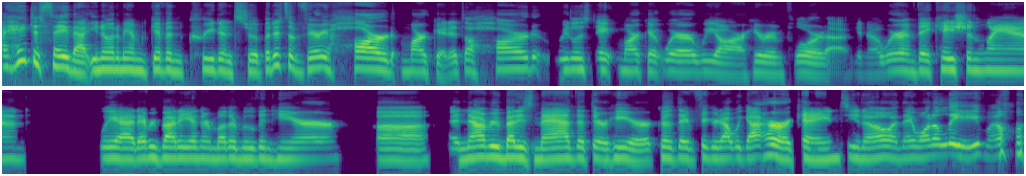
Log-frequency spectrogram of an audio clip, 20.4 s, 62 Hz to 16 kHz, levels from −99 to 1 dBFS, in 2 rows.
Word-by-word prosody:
I 230 - -1
hate 325 +9 +1
to 295 - +2
say 225 -2 +4
that, 155 -4 +1
you 185 - 0
know 195 0 0
what 195 - -1
I - - -2
mean? 195 0 -2
I'm 185 -2 -4
giving 185 -1 -3
credence 180 -5 -5
to 170 - -4
it, 165 - -5
but 195 - -3
it's 250 0 -1
a 230 - +1
very 205 +6 0
hard 195 -3 +3
market, 170 -2 -4
it's 155 +2 -8
a 175 -2 -5
hard 200 +5 -4 0.2
real 190 +1 -7
estate 190 0 -6
market 175 -2 -5
where 160 -2 -1
we 165 0 -9
are, 140 -2 -5
here 155 -2 -4
in 145 - -14
Florida, 145 -2 -6 0.2
you - - -20
know? 140 +1 -13
We're 180 +4 -1
in 175 -2 -3
vacation 185 +1 0
land, 180 -1 0 0.7
we 185 0 -3
had 175 -1 +4
everybody 185 0 +2
and 185 0 -2
their 180 -1 -3
mother 175 +1 -2
moving 175 0 -6
here, 175 +1 0 0.4
uh, 160 -1 +1 0.2
and 170 0 -4
now 190 +2 +7
everybody's 190 -3 +3
mad 180 +2 +4
that 180 -1 -4
they're 170 -3 0
here, 160 -3 -1
'cause 190 -1 -1
they've 180 -3 -2
figured 180 0 -4
out 180 0 +2
we 185 - -7
got 195 +1 +3
hurricanes, 180 -2 +5
you 190 -1 -4
know, 180 +3 +1
and 185 -1 -3
they 185 - -3
wanna 195 +3 +1
leave, 435 -1 +2
well - - -4
180 Hz, 200 wpm, -22 LUFS, 170-190 Hz, 0.7 s, now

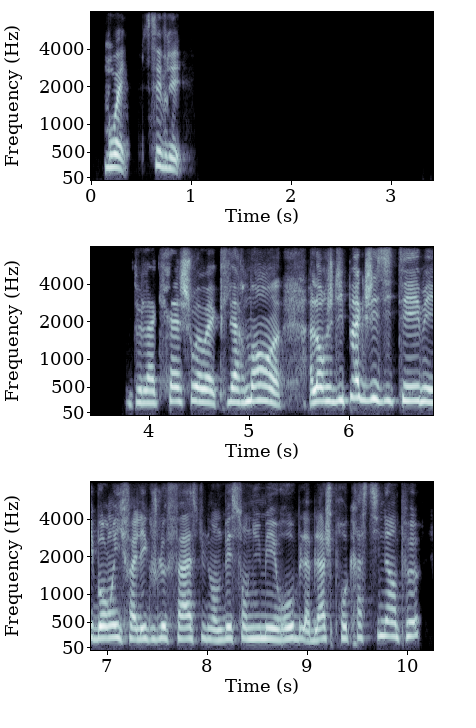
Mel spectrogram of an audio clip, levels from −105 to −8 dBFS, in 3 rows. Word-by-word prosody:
Ouais, 230 -2 +2
c'est 270 -2 -5
vrai. 210 -3 -4 2.8
De 210 +3 -7
la 220 -1 +1
crèche, 250 +3 -1
ouais, 255 - +3
ouais, 225 -3 +4
clairement, 245 +2 +2
heu - - -7 0.3
alors 250 +3 +4
je 255 - +1
dis 270 +2 +2
pas 315 +3 +4
que 280 - -1
j'hésitais 265 -2 +1
mais 235 -2 +2
bon, 215 +1 +4
il 230 -2 +1
fallait 205 -2 -1
que 200 - -7
je 200 - -6
le 220 - +3
fasse, 205 -1 -2
lui 215 - -9
demander 190 +2 -1
son 205 0 -5
numéro, 205 0 +2
blabla, 200 -1 -2
je 210 - -5
procrastinais 225 +4 -5
un 245 - -2
peu 255 +3 -4
225 Hz, 195 wpm, -21 LUFS, 210-255 Hz, 2.8 s, ouais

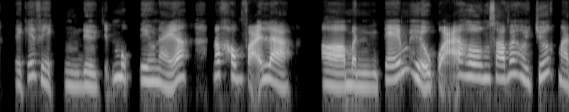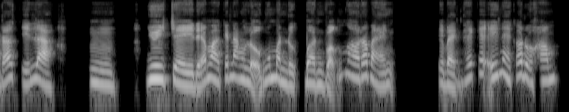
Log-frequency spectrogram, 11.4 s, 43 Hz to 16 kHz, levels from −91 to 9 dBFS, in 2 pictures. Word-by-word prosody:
Thì 190 - -8
cái 290 +7 -5
việc, 230 -10 -7
ừm, 180 -2 -10
điều 175 -2 -3
chỉnh 275 - -7
mục 275 -2 -3
tiêu 230 -1 -2
này 195 -6 +1
á, 265 +4 +5 0.3
nó 305 - +1
không 285 -3 0
phải - - +7
là, - - +5 0.3
ờ, 180 -4 +6
mình 170 -2 -4
kém 250 - +2
hiệu - - +1
quả - - +6
hơn 270 -2 +1
so 255 -1 +3
với 330 +5 -1
hồi 275 -7 -4
trước, 325 +6 -3
mà 195 - -1
đó 255 +7 +1
chỉ 195 -1 -4
là, 245 0 +2 0.4
ừm, 195 -4 -6 0.3
duy 250 +1 +5
trì 200 -8 +3
để 170 - +1
mà 260 -3 +1
cái 265 - -6
năng 275 -3 -2
lượng 230 - -2
của 245 - -5
mình 255 -4 -2
được 180 -3 -6
bền 195 -1 -3
vững 285 - 0
thôi 270 -2 0
đó 290 - +1
bạn. 175 - -4 0.5
Thì 200 - -7
bạn 175 -2 -2
thấy 255 +6 -7
cái 330 +3 -4
ý 275 -1 -2
này 320 -5 -5
có 300 - -2
được - - -5
hông? 230 +2 -4
240 Hz, 280 wpm, -24 LUFS, 190-275 Hz, 0.5 s, phải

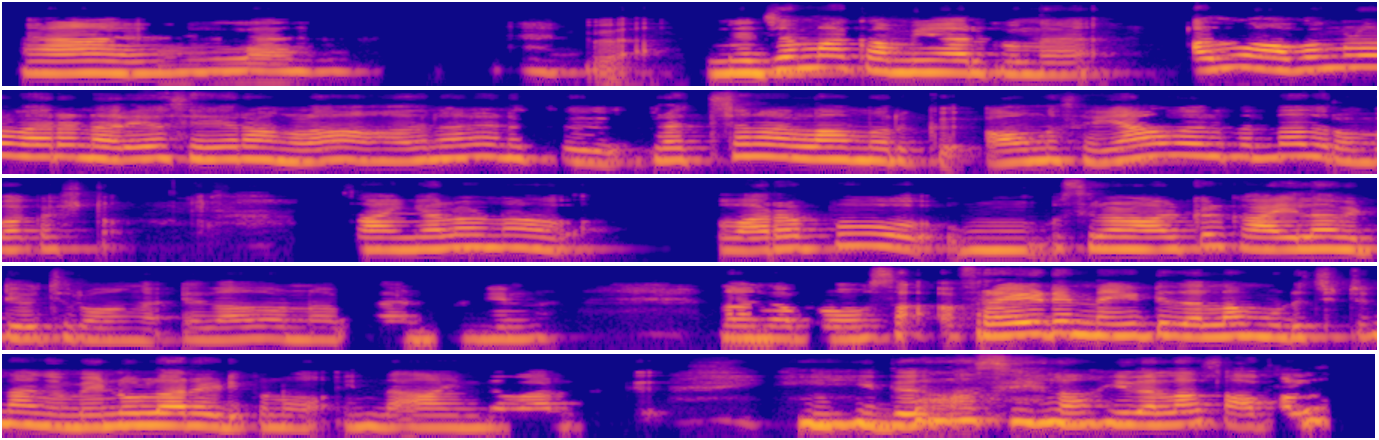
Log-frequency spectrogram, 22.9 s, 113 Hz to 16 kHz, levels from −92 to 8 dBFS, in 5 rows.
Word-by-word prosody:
ஆ - - +4 0.5
இல்ல. 280 +1 -4 1.2
வ - - -9 0.4
நிஜமா 315 +7 +4
கம்மியா 265 -1 +4
இருக்குங்க. 235 -2 -4 0.5
அதுவும் 320 +1 +5
அவங்களும் 335 +3 +1
வேற 320 0 +3
நெறைய 280 +1 +2
செய்றாங்களா? 275 -3 0 0.2
அதனால 285 +5 -2
எனக்கு 280 -4 -6 0.2
பிரச்சனை 265 +6 -1
இல்லாம 280 -2 +4
இருக்கு. 250 +1 -9 0.2
அவங்க 245 +3 +1
செய்யாம 305 +9 +2
இருந்திருந்தா, 325 0 -3
அது 320 - -3
ரொம்ப 240 0 -2
கஷ்டம். 255 0 -14 0.7
சாயங்காலம் 255 +3 +1
நான் 255 -3 -1 0.6
வரப்போ, 260 +5 0 0.4
ம் 235 +1 -3
சில 260 -1 -3
நாட்கள் 250 +4 0
காயலாம் 245 +1 +4
வெட்டி 240 0 -3
வச்சுருவாங்க. 210 -4 -9 0.2
ஏதாவது 215 +2 -6
ஒண்ண 215 -1 -8
பிளான் 215 +1 -11
பண்ணி, 225 0 -9 0.7
நாங்க 235 -1 0
அப்புறம் 225 0 -4
ச - - -14 0.2
அ - - -9
ஃப்ரைடே 290 +3 +7
நைட்டு 270 +1 +1
இதெல்லாம் 260 +1 +2
முடிச்சுட்டு, 250 +2 -4
நாங்க 250 -3 0
மெனுலாம் 245 +2 +4
ரெடி 215 -2 -3
பண்ணுவோம். 215 -2 -9
இந்த 235 -1 -4
ஆ, - - +2
இந்த 215 +1 -7
வாரத்துக்கு. 220 - -10 0.7
இதெல்லாம் 325 +7 +2
செய்யலாம், 285 -3 +3
இதெல்லாம் 265 +2 +2
சாப்பிடலாம், 245 +7 -1
255 Hz, 145 wpm, -22 LUFS, 235-285 Hz, 1.2 s, ஃப்ரைடே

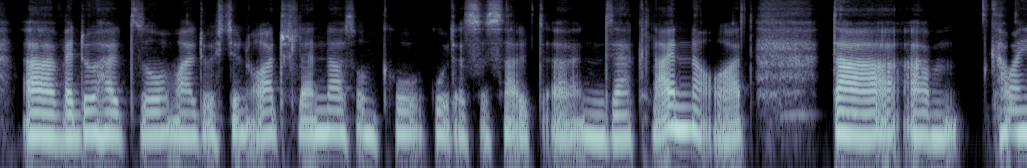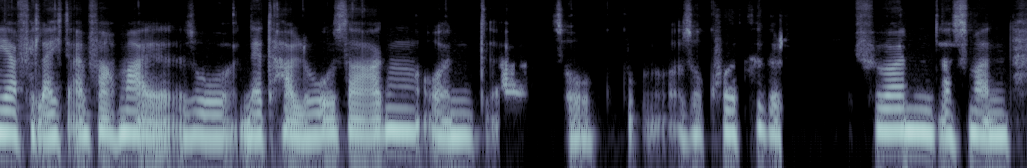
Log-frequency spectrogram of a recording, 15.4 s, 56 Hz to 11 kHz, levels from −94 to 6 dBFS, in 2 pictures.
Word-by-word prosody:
äh, 160 -1 +6
wenn 150 0 +3
du 165 +1 +3
halt 160 -2 0
so 160 +1 0
mal 155 -2 0
durch 145 -3 -4
den 170 - -1
Ort 165 -4 +1
schlenderst 170 -3 0
und 160 -4 -2
gu 170 +2 -4
gut, 165 +2 -3
es 155 +1 -4
ist 150 -6 -3
halt, - - -3
äh, - - -4
'n 155 -1 +1
sehr 150 0 -1
kleiner 190 -2 +4
Ort, - - -2 0.6
da, 160 -2 +6 0.3
ähm, 165 +4 -1 0.2
kann 175 -2 0
man 175 0 +3
ja 170 -1 +4
vielleicht 155 -3 -3
einfach 160 -1 -1
mal 170 +2 0
so 155 -1 -3
nett 155 -3 -3
hallo 80 +1 0
sagen 180 - 0
und, 160 -6 -3
äh, - - -16 0.4
so 150 - -8 0.3
k - - -12 0.3
so 160 +1 -6
kurze 175 +4 -5
Gespräche 175 - -6 0.5
führen, 180 -1 +2
dass 155 -1 -4
man 160 -2 +1
165 Hz, 165 wpm, -24 LUFS, 155-175 Hz, 0.6 s, äh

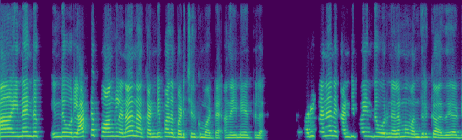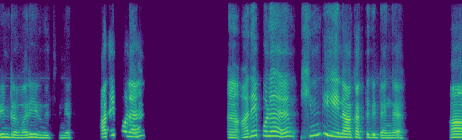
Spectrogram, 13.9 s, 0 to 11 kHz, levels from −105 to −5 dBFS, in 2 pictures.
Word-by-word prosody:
ஆ - - +8 0.2
ஏன்னா 315 +2 +3
இந்த 335 +1 +2
க் 330 - -26 0.2
இந்த 290 +2 0
ஒரு 295 - 0
லேப்டாப் 415 +3 +2
வாங்கலன்னா, 315 0 +4
நான் 310 -3 +3
கண்டிப்பா 270 +3 +1
அத 285 - +2
படிச்சிருக்க 245 0 -1
மாட்டேன். 195 -1 -3
அந்த 210 0 -2
இணையத்துல. 205 -3 -3 0.7
படிக்கலைன்னா 335 +3 +2
எனக்கு 335 -5 -1
கண்டிப்பா 295 +3 -3
இந்த 300 0 -3
ஒரு 275 - +2
நெலைம 275 +3 0
வந்திருக்காது. 245 -4 0
அப்படீன்ற 225 +1 -1
மாரி 210 +3 -1
இருந்துச்சுங்க. 195 -2 -8 0.5
அதே 425 - -1
போல 345 -4 +1 1.5
அ, - - -1 0.2
அதே 345 +9 +2
போல 350 -2 +1 0.5
ஹிந்தி 430 +6 -2 0.2
நான் 230 -1 +4
கத்துகிட்டங்க. 220 -4 -2 0.9
ஆ, - - +4
265 Hz, 145 wpm, -24 LUFS, 215-320 Hz, 1.5 s, ஆ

